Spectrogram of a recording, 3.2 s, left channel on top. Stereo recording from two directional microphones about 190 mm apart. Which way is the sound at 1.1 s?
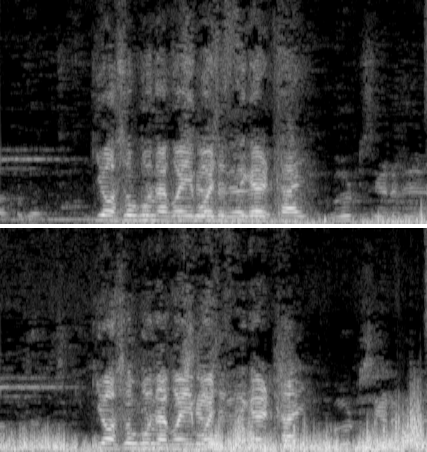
50° left (ahead or behind).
